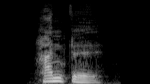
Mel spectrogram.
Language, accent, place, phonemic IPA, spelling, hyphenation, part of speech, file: German, Germany, Berlin, /ˈhantəl/, Hantel, Han‧tel, noun, De-Hantel.ogg
- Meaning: dumbbell, barbell (weight with two disks attached to a bar)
